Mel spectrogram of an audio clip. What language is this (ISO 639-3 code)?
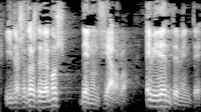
spa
